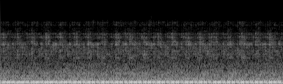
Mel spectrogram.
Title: 1993 Ford Ranger 3.0 v6 idling with a slight misfire, along with a little rev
